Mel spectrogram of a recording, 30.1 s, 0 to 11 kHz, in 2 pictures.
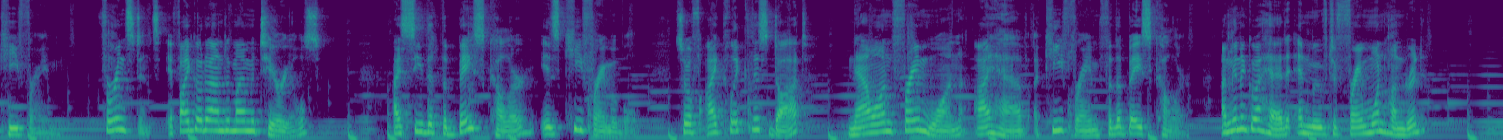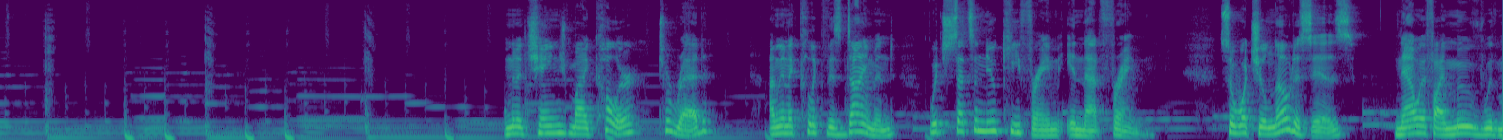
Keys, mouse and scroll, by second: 1.7 click, 12.8-13.9 drag, 17.5 click, 20.9-21.9 drag, 22.5 click, 24.1 click.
